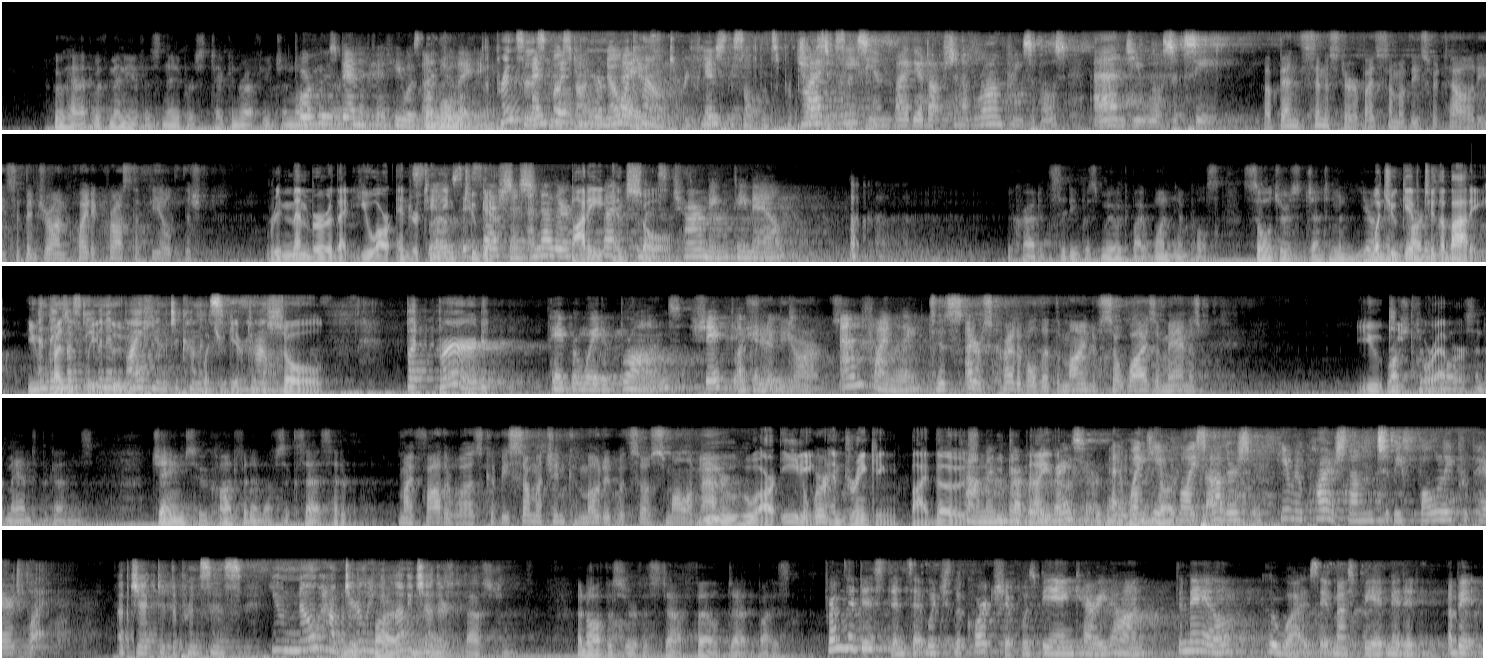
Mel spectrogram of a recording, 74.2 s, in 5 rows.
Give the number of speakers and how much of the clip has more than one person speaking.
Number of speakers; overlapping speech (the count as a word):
six, about 29%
